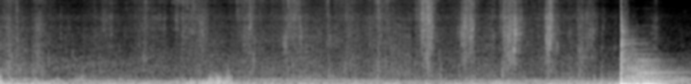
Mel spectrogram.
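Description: Footsteps and camera handling over dry brush and dirt, a few scattered steps over a steady low rumble. Near the end comes one sharp, loud knock.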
